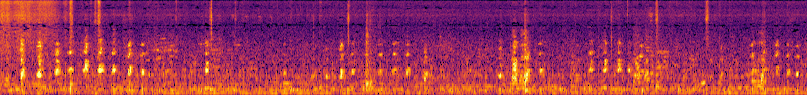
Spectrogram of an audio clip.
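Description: Birds calling in the background: short, repeated notes coming several times a second.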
